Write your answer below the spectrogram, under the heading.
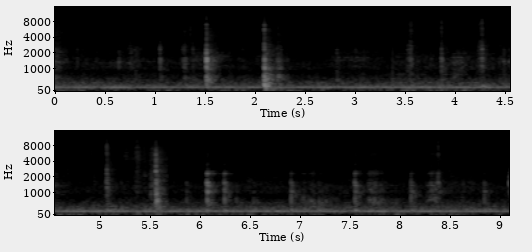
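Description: Light clicks and taps of hard plastic being handled as a sportbike's plastic inner fender liner and push rivets are fitted by hand, with two sharper clicks about a second and a half and two seconds in. A steady low hum runs underneath.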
